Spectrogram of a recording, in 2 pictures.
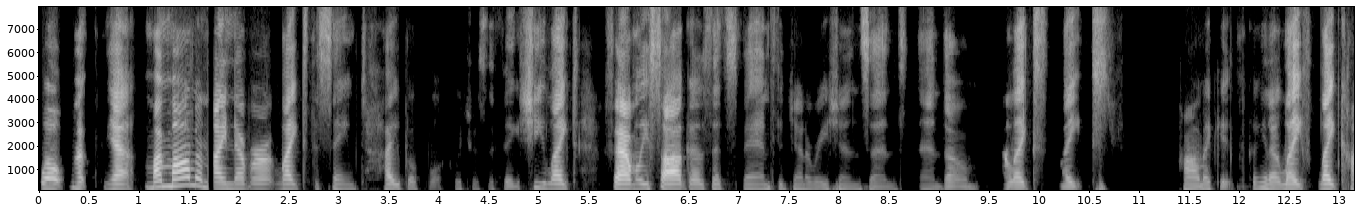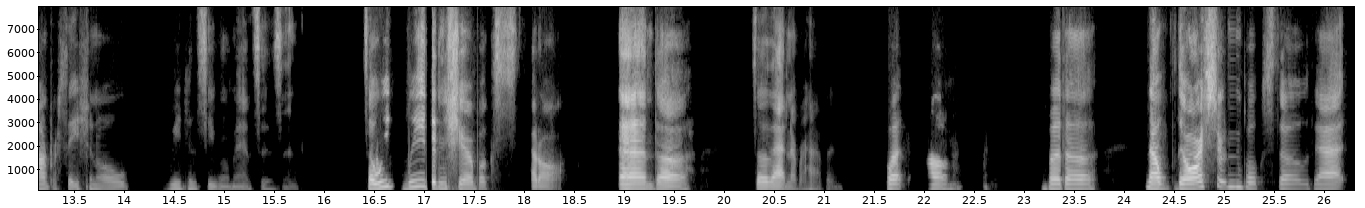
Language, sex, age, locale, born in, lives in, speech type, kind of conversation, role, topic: English, female, 60-64, en-US, United States, United States, conversation, unstructured, none, How has technology changed the way we experience reading?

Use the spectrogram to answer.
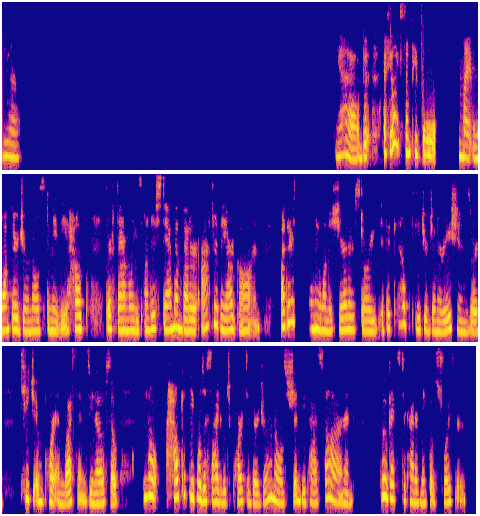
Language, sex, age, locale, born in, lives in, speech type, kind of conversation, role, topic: English, female, 20-24, en-US, United States, United States, read, expert-assistant, asker, What would happen if everyone kept a daily journal?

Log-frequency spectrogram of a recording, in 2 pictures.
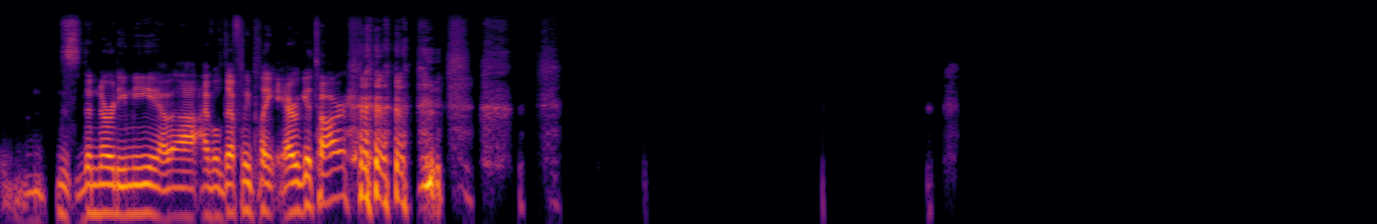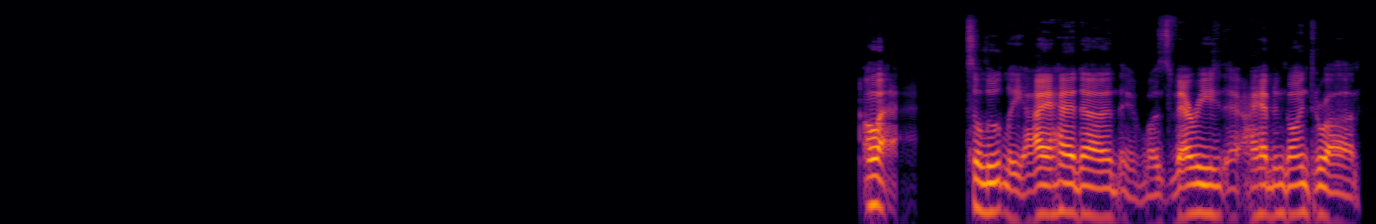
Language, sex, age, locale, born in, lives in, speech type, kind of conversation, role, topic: English, male, 45-49, en-US, United States, United States, conversation, unstructured, none, What are your favorite joyful ways to move your body?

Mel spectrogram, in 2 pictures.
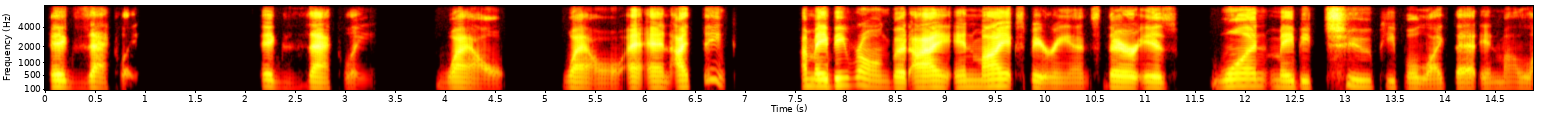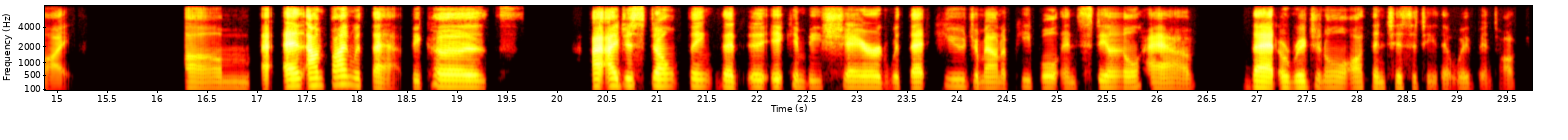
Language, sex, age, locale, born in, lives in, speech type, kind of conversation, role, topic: English, female, 45-49, en-US, United States, United States, conversation, podcast, host, What qualities help friendships last through challenges and change?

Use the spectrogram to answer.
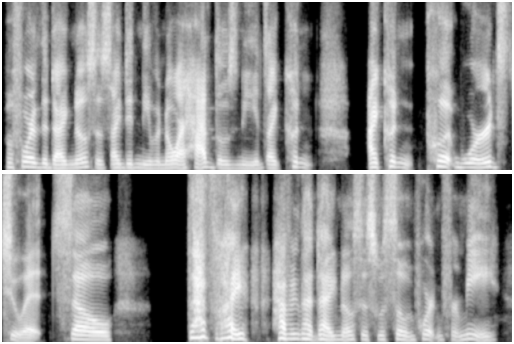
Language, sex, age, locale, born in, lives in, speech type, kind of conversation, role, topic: English, female, 35-39, en-US, United States, United States, conversation, unstructured, none, How do you handle disagreements so that you both feel heard and stay connected?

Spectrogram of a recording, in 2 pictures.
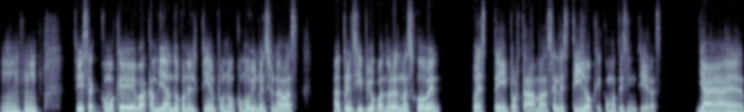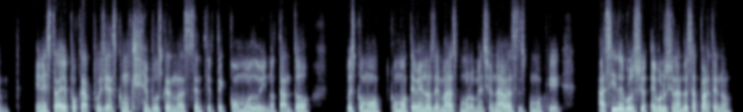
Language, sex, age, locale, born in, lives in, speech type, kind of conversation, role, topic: Spanish, male, 20-24, es-MX, Mexico, Mexico, conversation, podcast, host, ¿Qué prenda nunca falta en tu armario y por qué?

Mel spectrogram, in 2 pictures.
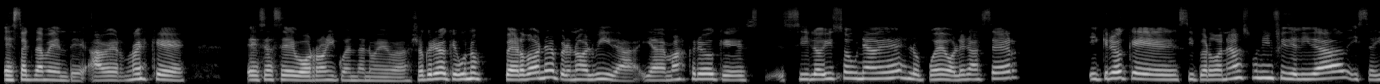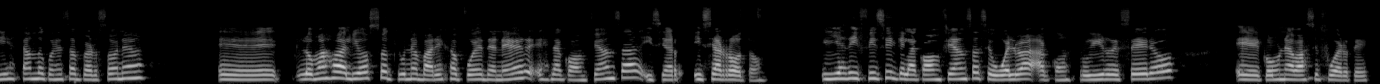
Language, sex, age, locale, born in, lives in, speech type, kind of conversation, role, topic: Spanish, female, 30-34, es-AR, Argentina, Netherlands, conversation, unstructured, none, ¿Es correcto perdonar una infidelidad?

